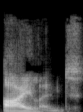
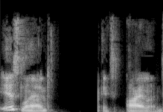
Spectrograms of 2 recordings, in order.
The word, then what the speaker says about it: island: So, we have island. Yes, as in Hong Kong Island. It's not is island.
